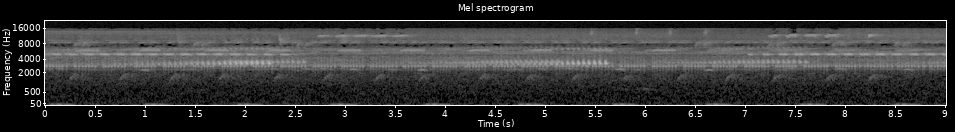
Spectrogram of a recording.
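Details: Crickets chirping together in a steady high-pitched chorus: several layered shrill pulsing bands, some swelling louder twice in short bursts of rapid ticks, with no other sounds standing out.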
